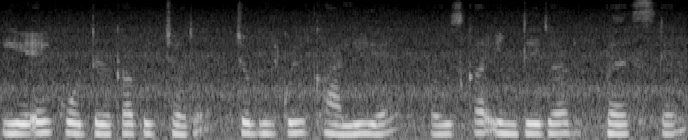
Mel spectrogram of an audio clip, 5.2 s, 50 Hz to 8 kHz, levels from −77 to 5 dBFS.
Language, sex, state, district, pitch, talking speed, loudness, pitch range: Hindi, female, Maharashtra, Mumbai Suburban, 205 Hz, 165 wpm, -14 LUFS, 200-215 Hz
